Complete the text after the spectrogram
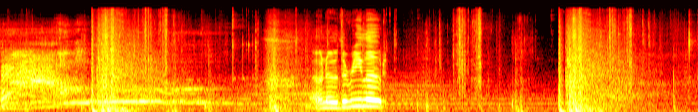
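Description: A handgun fires loudly.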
